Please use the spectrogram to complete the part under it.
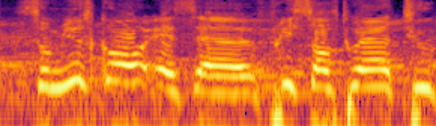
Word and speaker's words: MuseScore: Hi, I'm at the Muse Score booth and I'm talking to...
